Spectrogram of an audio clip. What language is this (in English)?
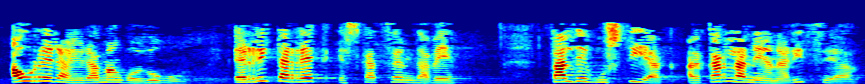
Basque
